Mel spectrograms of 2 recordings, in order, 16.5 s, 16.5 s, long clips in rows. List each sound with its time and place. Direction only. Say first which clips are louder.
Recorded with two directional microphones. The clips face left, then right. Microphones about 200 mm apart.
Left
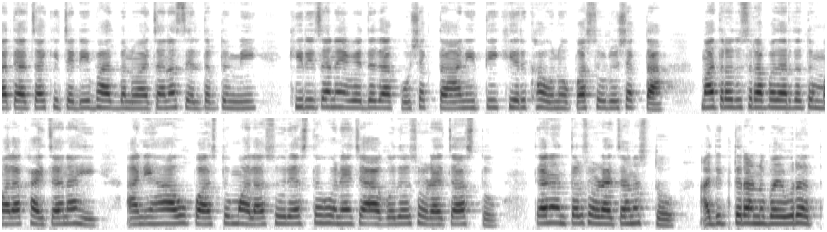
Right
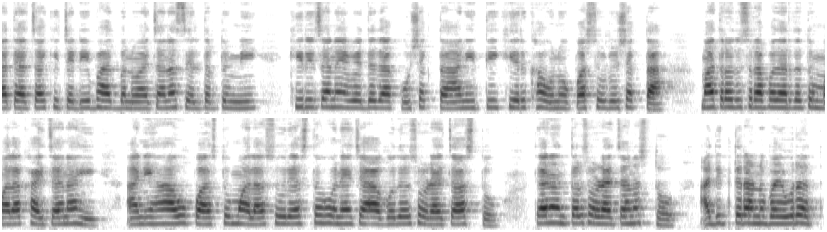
0.0 s speech: left 1 dB; 5° left (ahead or behind)
2.9 s a woman's voice: left 2 dB; 45° right (ahead or behind)
3.2 s speech: even; centre (ahead or behind)
4.6 s a woman's voice: left 1 dB; 45° right (ahead or behind)
5.1 s speech: left 1 dB; centre (ahead or behind); by 16.3 s 25° left (ahead or behind)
